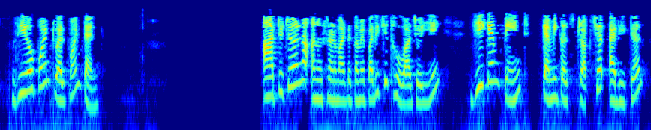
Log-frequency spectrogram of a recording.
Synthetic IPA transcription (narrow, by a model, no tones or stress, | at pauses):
ziɾopɔ̃ĩɳʈːʋelpɔĩɳʈːɛn | aʈuʈəɾəlnaʔənusɾəɳmaʈet̪əmepəɾit͡ʃit̪ɦoʋad͡ʒoie | d͡ʒikempẽɳʈ | kemikəlsʈɾək̚t͡ʃəɾeɖiʈəɾ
